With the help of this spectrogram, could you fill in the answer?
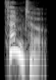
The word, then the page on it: femto-: British English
